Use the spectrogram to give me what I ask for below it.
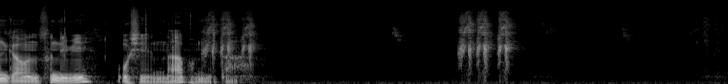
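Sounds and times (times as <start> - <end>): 
speech: 0.0 - 2.6
magpie chattering outdoors: 1.8 - 2.7, 4.0 - 5.3.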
